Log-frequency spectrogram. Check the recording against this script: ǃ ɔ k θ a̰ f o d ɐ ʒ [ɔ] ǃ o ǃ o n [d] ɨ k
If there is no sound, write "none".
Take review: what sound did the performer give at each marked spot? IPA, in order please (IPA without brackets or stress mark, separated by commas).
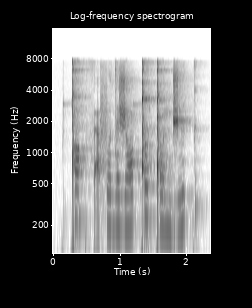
ɔ, d͡ʒ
